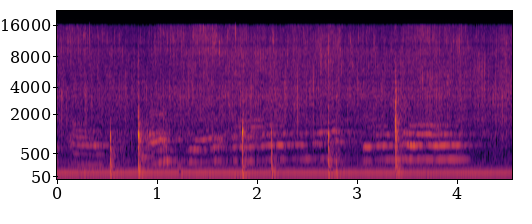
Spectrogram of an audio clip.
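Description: Garlic and ginger sauté in a pan for garlic butter mussels, giving a steady close sizzle broken by several sharp clicks and scrapes of stirring, with no voices.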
